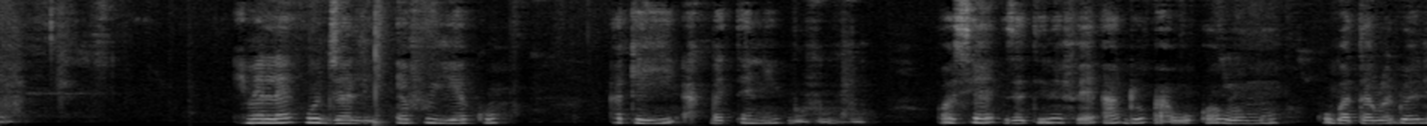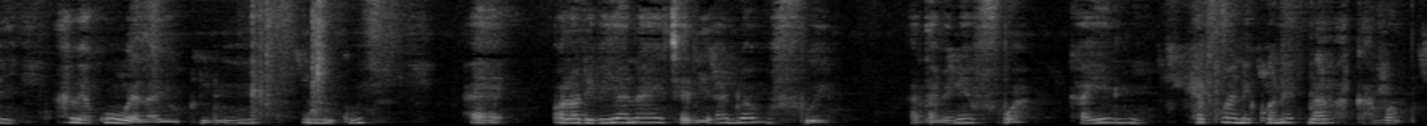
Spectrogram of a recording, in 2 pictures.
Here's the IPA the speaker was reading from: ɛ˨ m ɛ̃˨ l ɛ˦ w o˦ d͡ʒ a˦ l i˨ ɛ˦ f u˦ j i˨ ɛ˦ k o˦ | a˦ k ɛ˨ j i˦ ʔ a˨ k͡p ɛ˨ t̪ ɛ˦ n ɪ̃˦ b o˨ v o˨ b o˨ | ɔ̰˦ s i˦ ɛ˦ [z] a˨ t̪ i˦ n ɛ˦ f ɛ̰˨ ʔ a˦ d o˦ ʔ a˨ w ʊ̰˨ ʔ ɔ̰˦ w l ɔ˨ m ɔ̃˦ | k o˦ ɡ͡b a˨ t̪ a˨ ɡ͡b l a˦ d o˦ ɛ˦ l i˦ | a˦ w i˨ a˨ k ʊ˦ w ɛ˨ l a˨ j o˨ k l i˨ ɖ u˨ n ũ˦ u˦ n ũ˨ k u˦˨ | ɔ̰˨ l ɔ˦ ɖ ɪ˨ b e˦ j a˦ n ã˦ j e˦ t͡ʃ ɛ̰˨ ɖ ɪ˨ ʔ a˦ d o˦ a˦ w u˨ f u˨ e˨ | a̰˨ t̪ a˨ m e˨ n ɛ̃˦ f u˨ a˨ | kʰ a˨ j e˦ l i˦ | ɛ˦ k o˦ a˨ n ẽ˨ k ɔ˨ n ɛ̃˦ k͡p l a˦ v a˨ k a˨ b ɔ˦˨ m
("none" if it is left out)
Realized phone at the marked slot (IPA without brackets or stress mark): z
